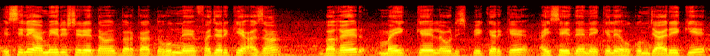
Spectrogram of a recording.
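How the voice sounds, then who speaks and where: A man's voice: on the high side, fairly even intonation, normal speed, darkish tone, slight background noise. A man, an imam making a formal, devout spoken statement to a news camera. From Karnataka, India. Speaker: imam and khatib.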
